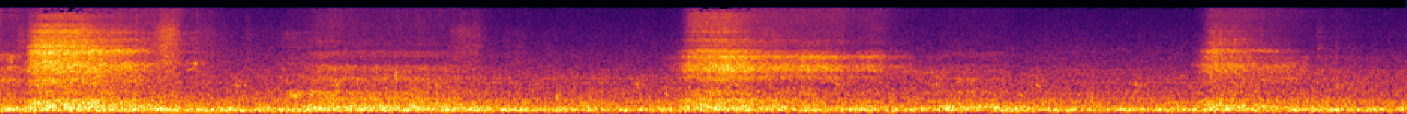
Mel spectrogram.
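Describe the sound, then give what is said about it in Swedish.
During a group breathing exercise, several people breathe in through their noses together, producing soft, airy sniffing inhalations that swell and fade in three slow waves, like surf, with no talking. “Om jag bara lyssnar på ljudet när ni andas in genom näsan.”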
